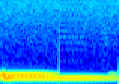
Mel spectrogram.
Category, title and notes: Sound effects > Electronic / Design
note C blip electro
from a scale of notes created on labchirp for a simon-type game of chasing sounds and flashes.
scales, single-note, blip, electro, tonal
